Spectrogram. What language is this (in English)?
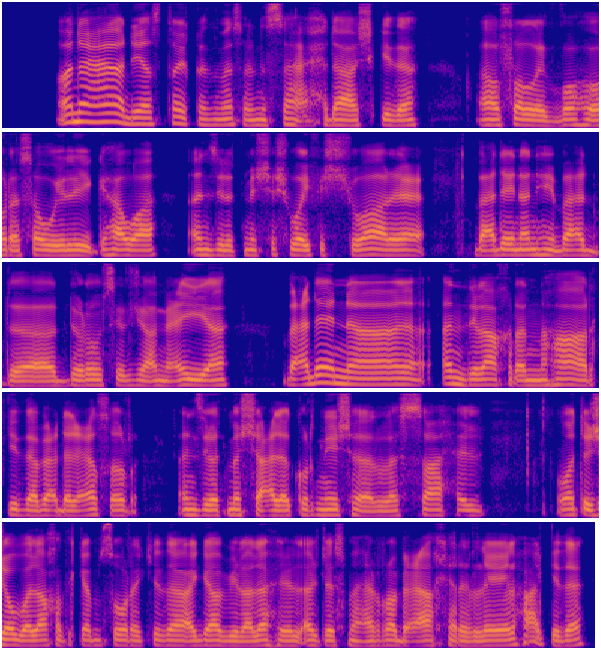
Gulf Arabic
